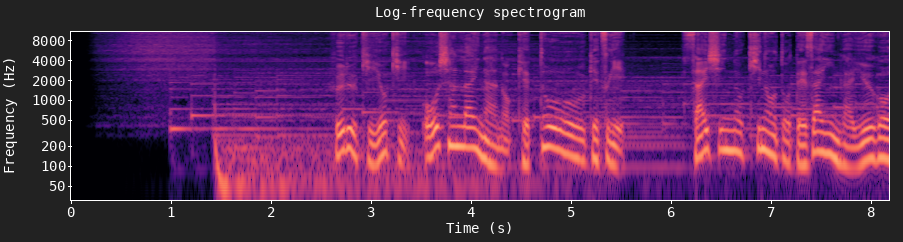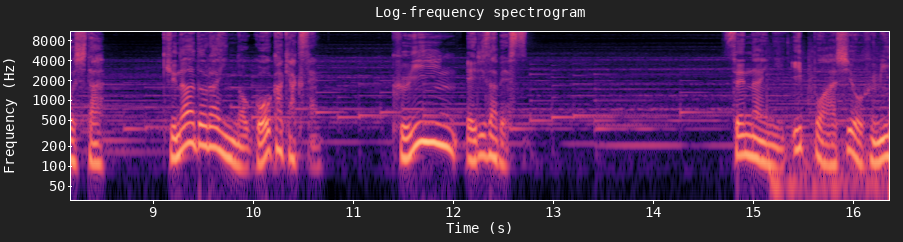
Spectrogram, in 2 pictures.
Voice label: japanese male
